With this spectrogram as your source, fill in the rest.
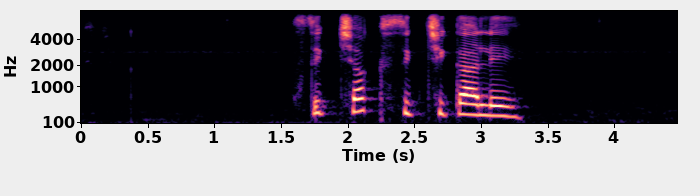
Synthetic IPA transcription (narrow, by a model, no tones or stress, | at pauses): sik̚t͡ʃʰaksikt͡ʃʰikale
